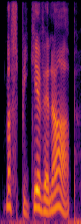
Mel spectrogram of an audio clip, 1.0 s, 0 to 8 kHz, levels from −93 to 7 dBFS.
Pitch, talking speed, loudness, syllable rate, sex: 190 Hz, 235 wpm, -18 LUFS, 5.8 syllables/s, female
